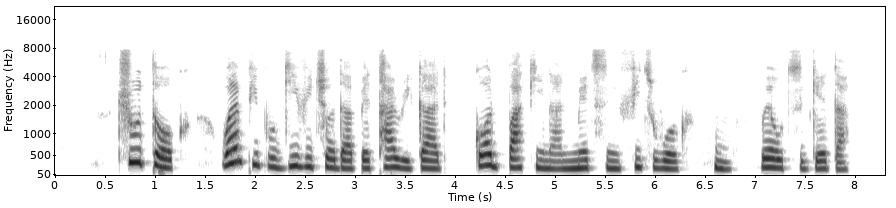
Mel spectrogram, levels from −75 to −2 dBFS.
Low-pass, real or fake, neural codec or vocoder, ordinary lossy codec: none; real; none; none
